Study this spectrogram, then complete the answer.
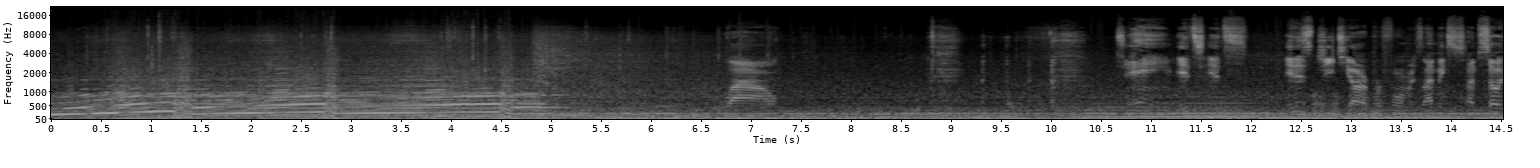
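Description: Tuned Toyota Supra A90 with 450 wheel horsepower pulling hard through second gear, its engine note climbing in loud repeated rising sweeps before settling into a steady rumble, with people talking over it.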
